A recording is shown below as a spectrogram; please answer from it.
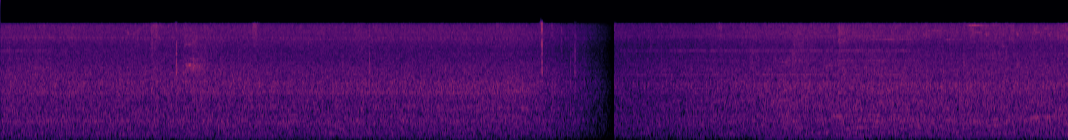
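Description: Steady city street traffic noise with a car driving past. The sound sags and cuts off for an instant about six seconds in, then carries on.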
